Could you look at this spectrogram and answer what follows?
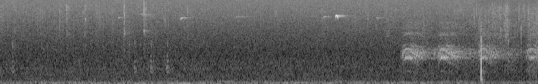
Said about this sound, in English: Here comes a crow. There goes the crows. These are American crows.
